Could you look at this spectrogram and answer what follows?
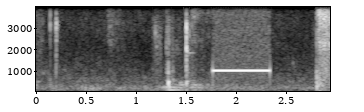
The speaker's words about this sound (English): we're unable to come to the phone. But after the beep, please leave your name and number. Thank you.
